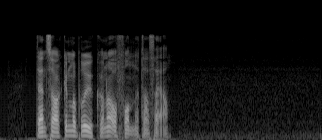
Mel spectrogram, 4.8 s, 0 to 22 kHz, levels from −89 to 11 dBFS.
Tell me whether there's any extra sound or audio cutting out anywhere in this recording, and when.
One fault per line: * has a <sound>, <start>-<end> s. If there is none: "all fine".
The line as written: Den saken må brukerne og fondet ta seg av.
all fine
